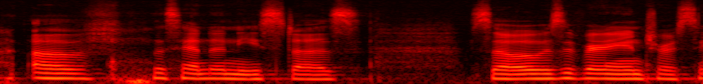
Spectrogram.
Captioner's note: none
